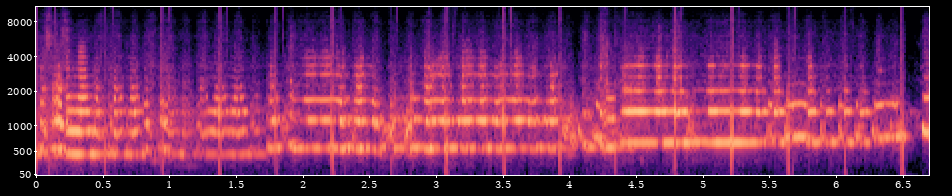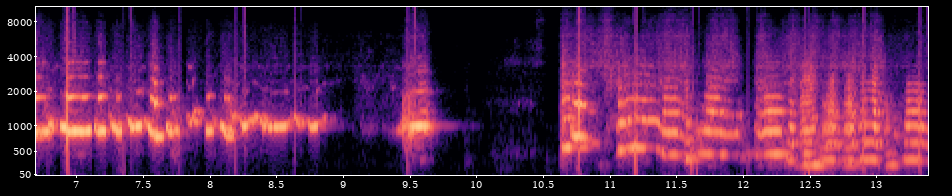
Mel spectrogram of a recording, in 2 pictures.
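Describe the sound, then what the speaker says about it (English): A trumpet plays a short run of sustained and stepped notes in a quiet room, phrases broken by brief pauses and a final burst of quicker notes, close and fairly loud. "That's the trumpet."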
